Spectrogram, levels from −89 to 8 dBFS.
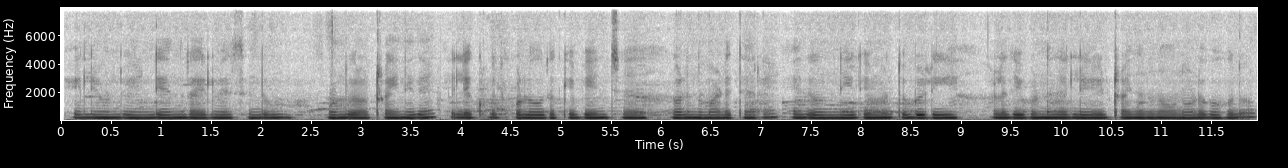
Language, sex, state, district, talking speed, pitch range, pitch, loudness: Kannada, female, Karnataka, Dharwad, 110 wpm, 210-215 Hz, 215 Hz, -13 LUFS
